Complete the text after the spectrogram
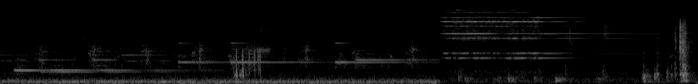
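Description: A telephone rings on a redialed call to reach Hector Salamanca, steady electronic tones over a low background hum, the ringing growing brighter and louder partway through. There is no speech.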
